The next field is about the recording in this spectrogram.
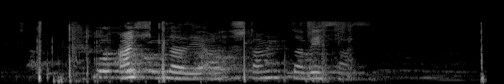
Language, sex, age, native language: Icelandic, male, 9, Icelandic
